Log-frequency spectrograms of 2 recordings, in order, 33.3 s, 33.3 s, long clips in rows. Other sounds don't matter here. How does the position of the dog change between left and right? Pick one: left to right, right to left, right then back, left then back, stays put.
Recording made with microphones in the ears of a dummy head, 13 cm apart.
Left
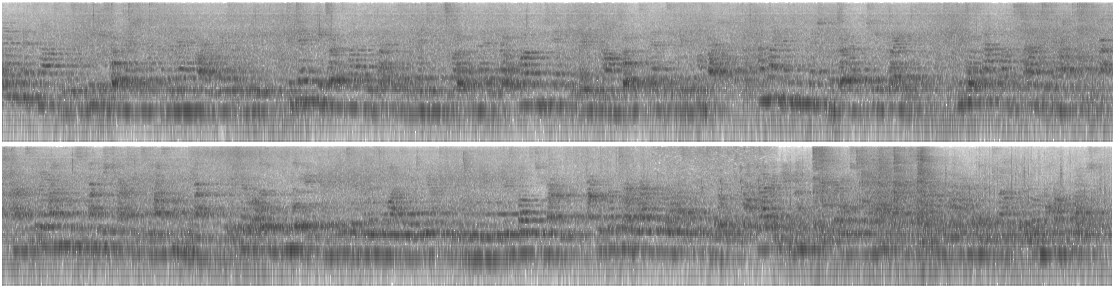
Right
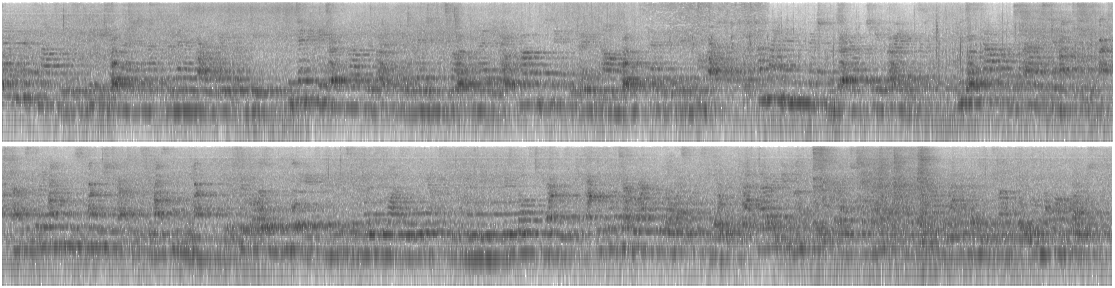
stays put.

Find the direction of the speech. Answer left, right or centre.
centre.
